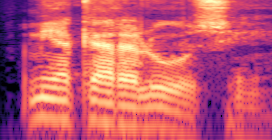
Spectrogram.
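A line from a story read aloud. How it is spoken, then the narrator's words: Mildly reproving tone. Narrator (Italian): disse la signorina Bartlett in tono di blanda riprovazione per l'acume della cugina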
